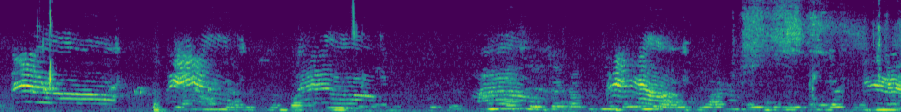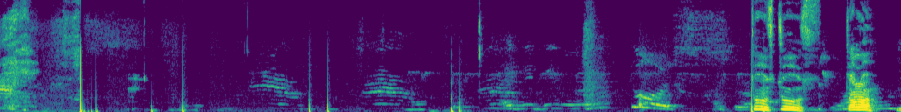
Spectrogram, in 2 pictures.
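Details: A pet cat being chased by a small child meows repeatedly, drawn-out and rising then falling, roughly one call a second early on, interleaved with a child's chatter and a few sharp clicks and knocks.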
